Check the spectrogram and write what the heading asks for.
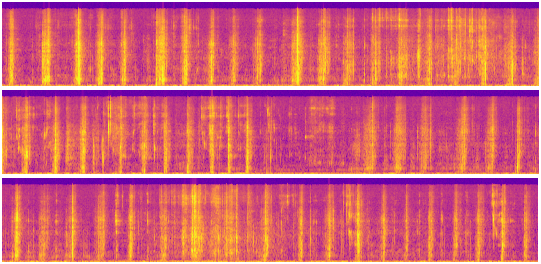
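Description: Close-miked chewing of powdery frozen ice coated in matcha powder: a steady run of sharp crunches, two or three a second, a little louder in the first few seconds.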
